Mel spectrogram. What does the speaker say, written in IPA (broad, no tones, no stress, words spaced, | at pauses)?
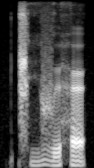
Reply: ʈ͡ʂʰi̤ vɪhɛ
